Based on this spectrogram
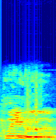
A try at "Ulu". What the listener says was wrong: It's Ulu. The H is silent. Cthulhu, Queen Ulu.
